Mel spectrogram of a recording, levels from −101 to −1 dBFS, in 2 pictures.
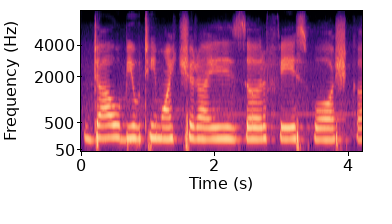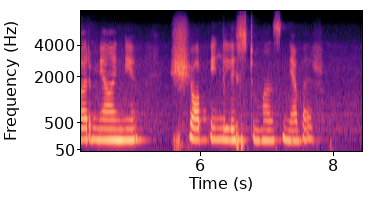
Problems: constant background noise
